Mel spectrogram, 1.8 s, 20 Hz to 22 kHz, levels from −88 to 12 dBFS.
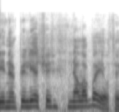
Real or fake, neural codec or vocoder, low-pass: real; none; 14.4 kHz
